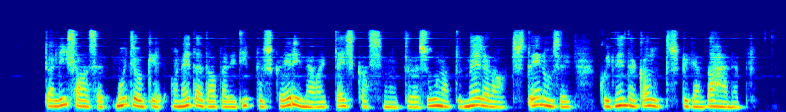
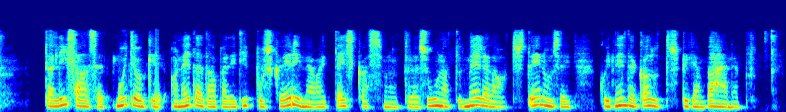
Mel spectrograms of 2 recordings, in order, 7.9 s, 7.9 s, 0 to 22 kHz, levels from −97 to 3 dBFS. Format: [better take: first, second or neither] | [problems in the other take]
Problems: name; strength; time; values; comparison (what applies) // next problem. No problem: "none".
second | noise reduction (neural mask model DeepFilterNet 3)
